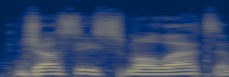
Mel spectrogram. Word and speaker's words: Jussie Smollett: which is very interesting with the Jussie Smollett. Am I saying that correctly? – Yes, correct.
